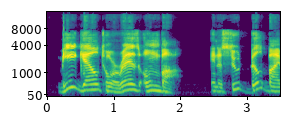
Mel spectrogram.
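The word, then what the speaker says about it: Miguel Torres Umba: Ben is played by movement specialist Miguel Torres Omba, pronounced Miguel Torres Omba in a suit built by Millennium FX.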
